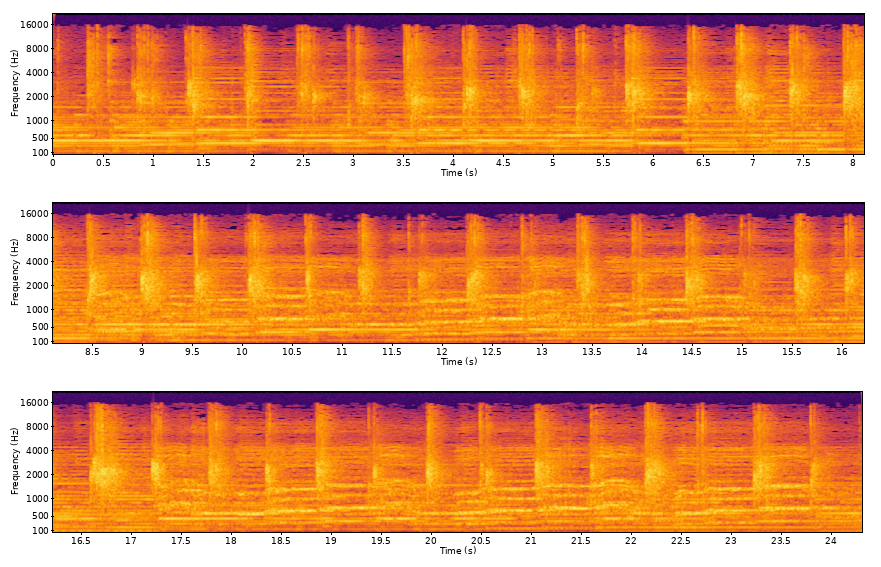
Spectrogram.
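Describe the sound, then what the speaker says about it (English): A worship congregation claps in steady rhythmic unison over loud live music with a driving beat, the clapping blending into the band throughout. "let's clap our hands and let's dance"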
